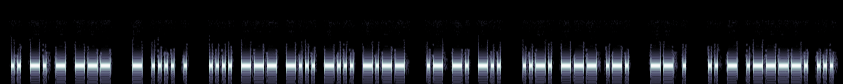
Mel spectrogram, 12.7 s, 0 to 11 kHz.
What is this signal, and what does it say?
Morse code, heard as a keyed tone, about 25 wpm, 600 Hz. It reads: INTO THE HOBBY AND FOR ME IT'S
